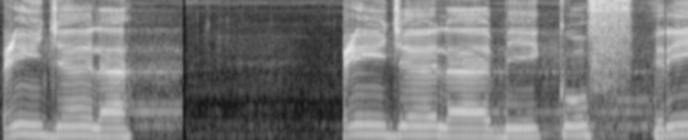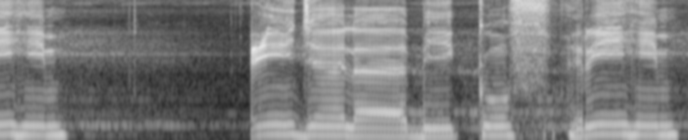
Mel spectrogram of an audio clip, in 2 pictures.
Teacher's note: Alifnya tidak dibaca. ijlah huruf ja berharakat sukun kita pantulkan atau kita qalqalahkan.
